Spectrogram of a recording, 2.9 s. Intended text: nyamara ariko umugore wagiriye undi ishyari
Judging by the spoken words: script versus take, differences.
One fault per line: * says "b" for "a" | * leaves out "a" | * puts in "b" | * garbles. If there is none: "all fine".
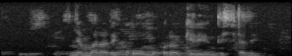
all fine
